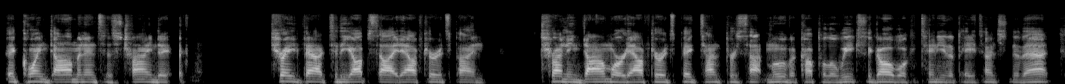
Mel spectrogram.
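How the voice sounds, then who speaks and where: Male crypto chart commentator, hoarse and strained, very forceful raspy edge, flat lowish delivery. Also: no echo, rough recording. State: hoarse, voice nearly gone. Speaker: crypto video host.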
